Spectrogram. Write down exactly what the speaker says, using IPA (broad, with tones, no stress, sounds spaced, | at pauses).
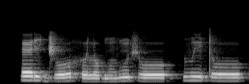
ɛ˦ ɾ i˨ d͡ʒ oː˨˦ h ʊ˨ l o˨ ɡʷ ĩ˨ v ũ˦ ʃ oː˦ | β ĩ˦˨ t oː˦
